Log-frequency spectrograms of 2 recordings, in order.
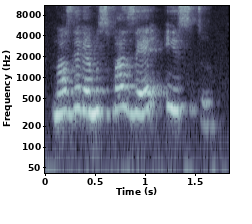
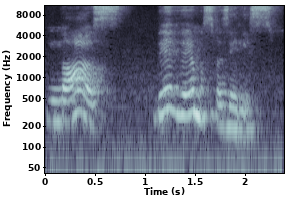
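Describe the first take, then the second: First: The word isto is emphasized. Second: The word nós is louder, followed by a pause. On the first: This particular decided thing must be done, not another. "o foco no isto" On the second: We, not others, are the ones who should do it. "eu tentei falar um pouco mais alto nós, um pouco, dar uma pausa"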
